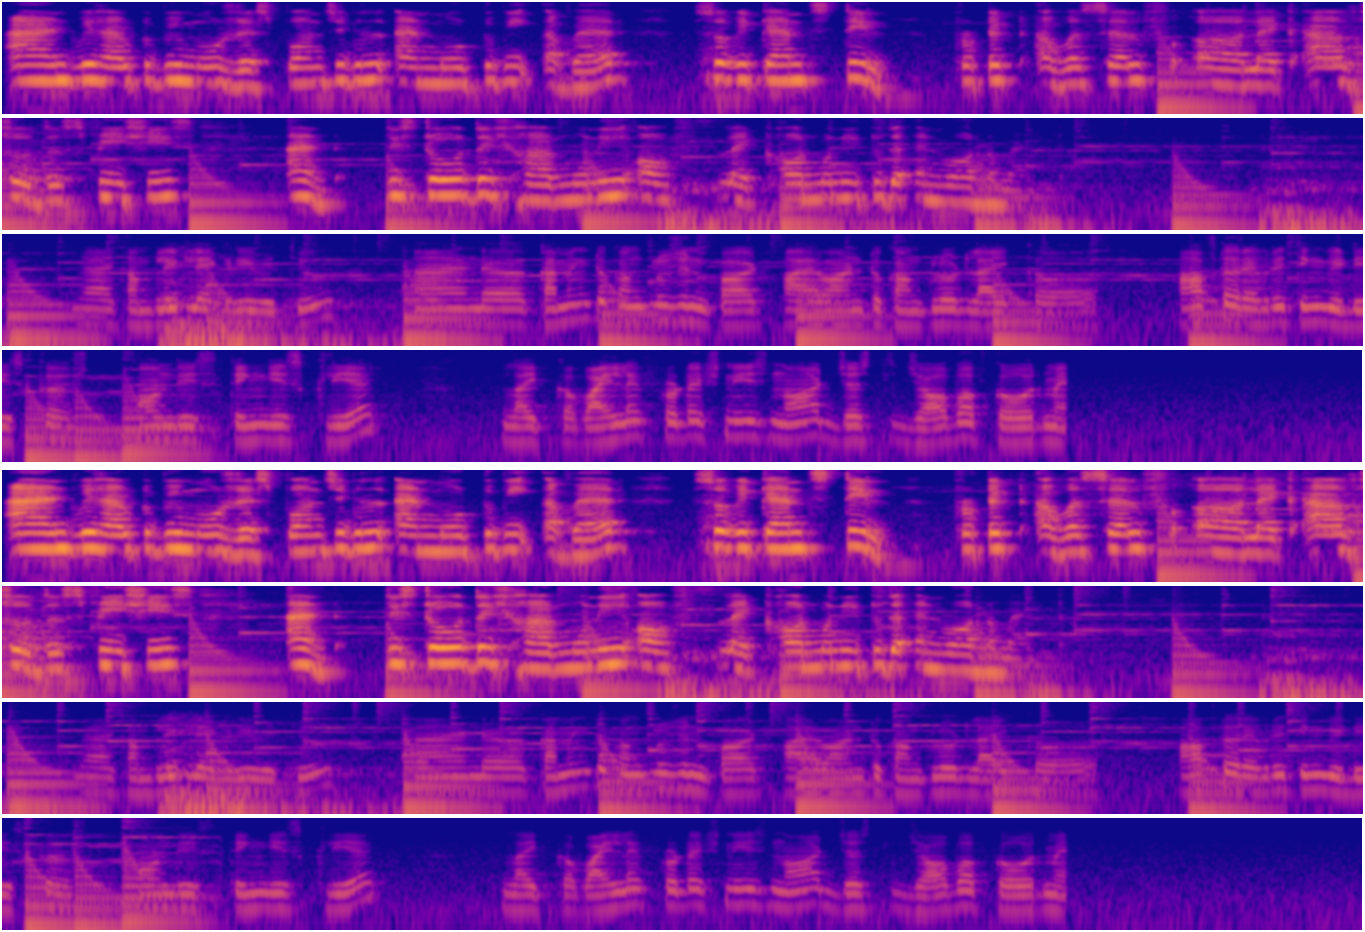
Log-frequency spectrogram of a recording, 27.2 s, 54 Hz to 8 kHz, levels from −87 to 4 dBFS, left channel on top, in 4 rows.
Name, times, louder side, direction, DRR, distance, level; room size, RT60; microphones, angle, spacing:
voice 1, 0.0-3.1 3.5-4.5 4.8-7.9 8.2-12.0, right 5 dB, 45° right, 0.7 m, -28 dB
sound 1, 5.8-21.5, right 1 dB, 65° right, 3.2 m, -45 dB
sound 2, 10.0-12.4 13.0-16.1 16.5-17.1, equal, 10° right, 5.2 m, -46 dB
voice 2, 13.9-15.3 15.7-19.1 19.5-22.3 22.9-25.7, left 3 dB, 90° left, 3.3 m, -42 dB
head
